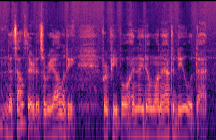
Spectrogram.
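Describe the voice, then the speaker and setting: A man is speaking. Noticeable background noise is audible. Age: 60s. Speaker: podcast host, call center worker. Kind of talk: solo podcast commentary. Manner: casual, hesitant with fillers.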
